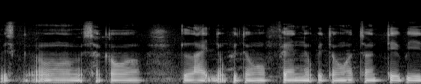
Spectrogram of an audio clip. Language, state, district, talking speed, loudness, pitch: Kokborok, Tripura, West Tripura, 140 wpm, -20 LUFS, 95 Hz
